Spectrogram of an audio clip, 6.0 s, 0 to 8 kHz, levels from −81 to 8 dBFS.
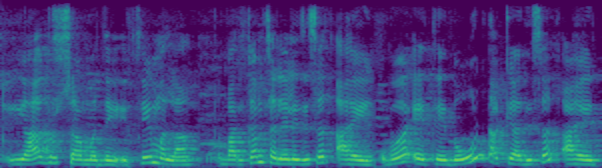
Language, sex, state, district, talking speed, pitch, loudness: Marathi, female, Maharashtra, Sindhudurg, 140 wpm, 260 Hz, -17 LUFS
